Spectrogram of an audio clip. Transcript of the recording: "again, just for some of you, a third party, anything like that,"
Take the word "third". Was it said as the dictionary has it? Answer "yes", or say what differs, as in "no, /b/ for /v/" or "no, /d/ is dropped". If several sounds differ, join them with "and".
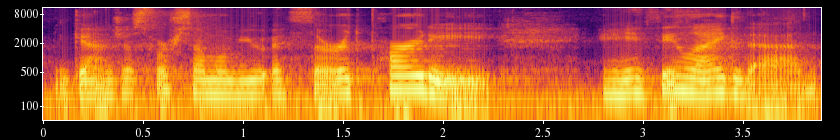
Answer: yes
